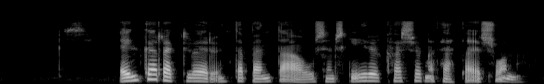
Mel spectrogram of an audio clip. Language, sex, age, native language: Icelandic, female, 30-39, Icelandic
